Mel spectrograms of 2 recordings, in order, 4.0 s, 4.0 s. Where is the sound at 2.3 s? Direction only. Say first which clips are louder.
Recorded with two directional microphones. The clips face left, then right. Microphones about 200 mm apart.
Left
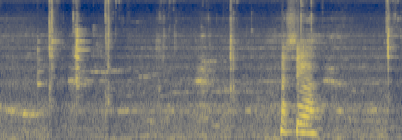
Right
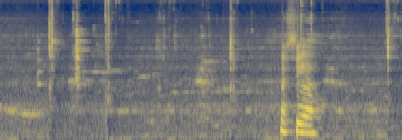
Even; 45° right (ahead or behind).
